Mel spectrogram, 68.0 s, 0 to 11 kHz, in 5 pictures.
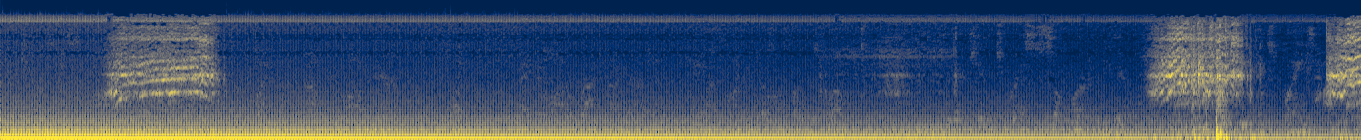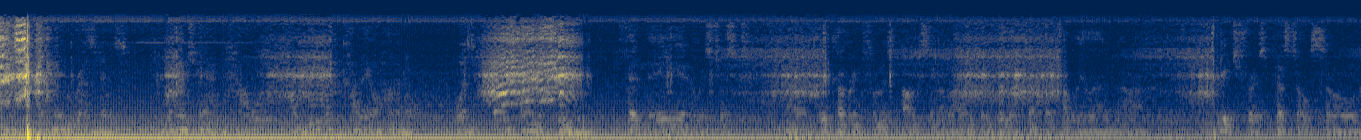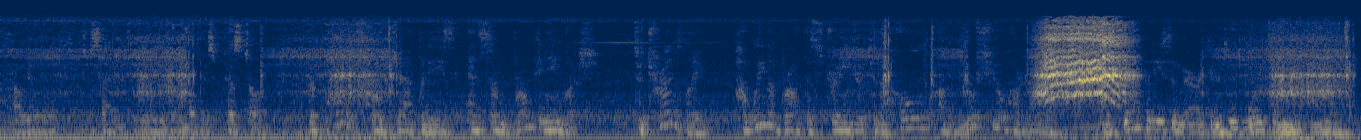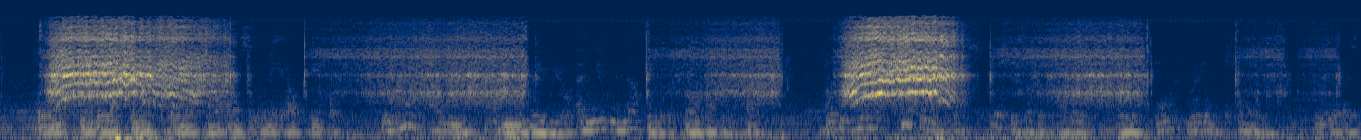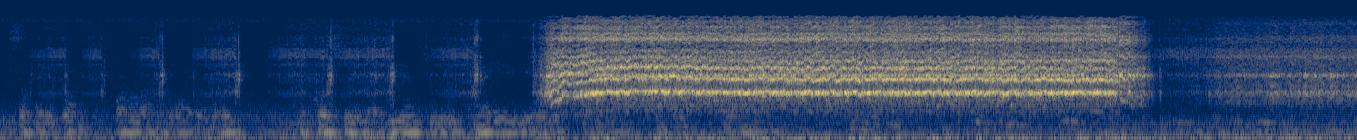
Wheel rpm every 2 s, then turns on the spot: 50, 10, 0, 0, 0, 40, 80, 10, 10, 40, 10, 20, 10, 0, 10, 10, 0, 0, 40, 20, 60, 50, 20, 0, 50, 30, 10, 0, 0, 20, 140, 150, 110, 20.
22-26 30-32 44-46 50-52 66-68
